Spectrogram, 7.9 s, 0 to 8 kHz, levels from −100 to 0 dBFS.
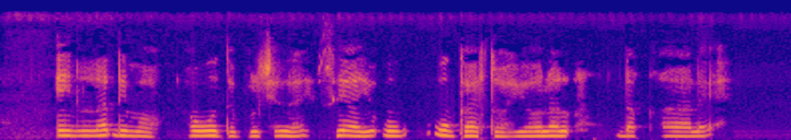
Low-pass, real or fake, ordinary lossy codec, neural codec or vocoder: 7.2 kHz; real; MP3, 48 kbps; none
